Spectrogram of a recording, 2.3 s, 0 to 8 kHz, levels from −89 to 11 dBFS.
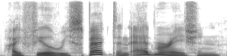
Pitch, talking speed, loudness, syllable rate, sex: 150 Hz, 130 wpm, -17 LUFS, 4.5 syllables/s, male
